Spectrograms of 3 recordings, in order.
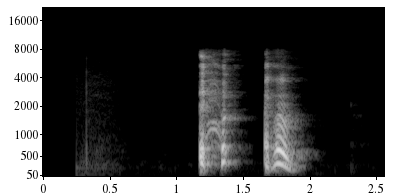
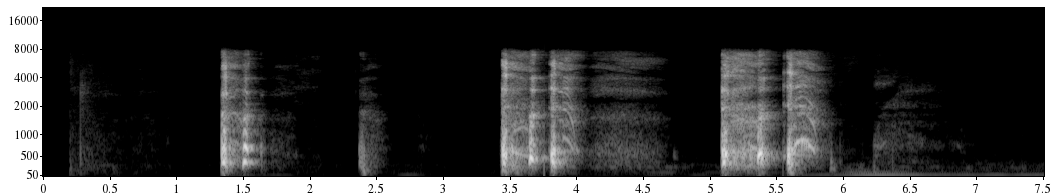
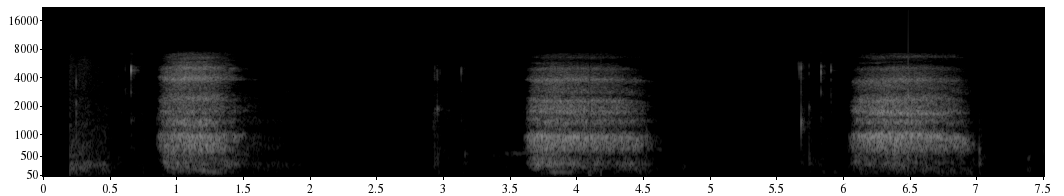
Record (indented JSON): {
  "cough_length": "2.6 s",
  "cough_amplitude": 24577,
  "cough_signal_mean_std_ratio": 0.26,
  "three_cough_length": "7.5 s",
  "three_cough_amplitude": 28723,
  "three_cough_signal_mean_std_ratio": 0.25,
  "exhalation_length": "7.5 s",
  "exhalation_amplitude": 974,
  "exhalation_signal_mean_std_ratio": 0.47,
  "survey_phase": "beta (2021-08-13 to 2022-03-07)",
  "age": "65+",
  "gender": "Female",
  "wearing_mask": "No",
  "symptom_cough_any": true,
  "symptom_runny_or_blocked_nose": true,
  "smoker_status": "Never smoked",
  "respiratory_condition_asthma": false,
  "respiratory_condition_other": false,
  "recruitment_source": "REACT",
  "submission_delay": "1 day",
  "covid_test_result": "Negative",
  "covid_test_method": "RT-qPCR",
  "influenza_a_test_result": "Negative",
  "influenza_b_test_result": "Negative"
}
